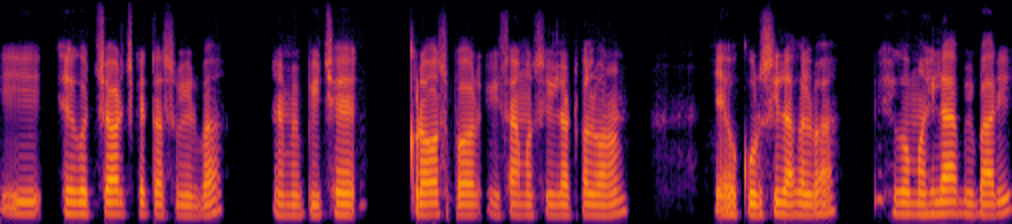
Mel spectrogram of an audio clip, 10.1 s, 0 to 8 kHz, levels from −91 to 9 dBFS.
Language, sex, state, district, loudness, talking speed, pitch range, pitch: Bhojpuri, male, Bihar, Saran, -18 LUFS, 135 wpm, 135-150 Hz, 140 Hz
